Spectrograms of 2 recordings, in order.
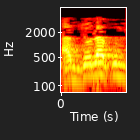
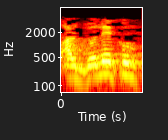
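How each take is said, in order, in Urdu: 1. l کے بعد آنے والی آواز a ہے۔ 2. l کے بعد آنے والی آواز i ہے۔ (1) "ارجلکم کی بجائے" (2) "وہ ارجلکم پڑھتے ہیں"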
